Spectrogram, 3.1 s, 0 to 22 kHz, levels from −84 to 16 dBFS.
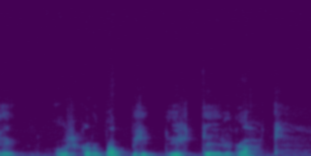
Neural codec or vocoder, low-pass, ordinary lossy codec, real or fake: none; none; none; real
